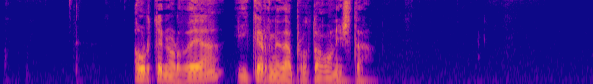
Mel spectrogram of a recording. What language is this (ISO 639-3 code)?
eus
